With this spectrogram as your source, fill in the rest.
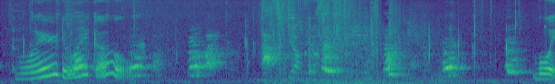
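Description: Dogs bark and whimper in God of War Ragnarök, several short yips and barks close by, mixed with game sounds and someone talking over them.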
